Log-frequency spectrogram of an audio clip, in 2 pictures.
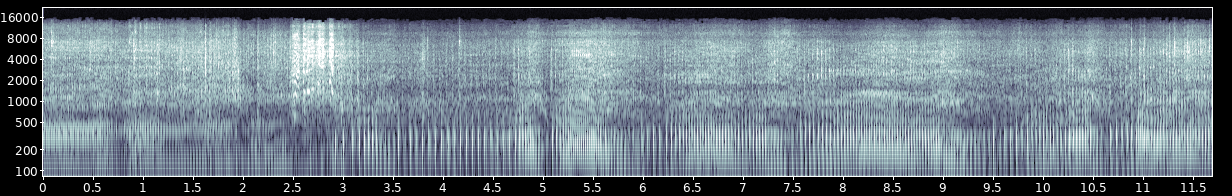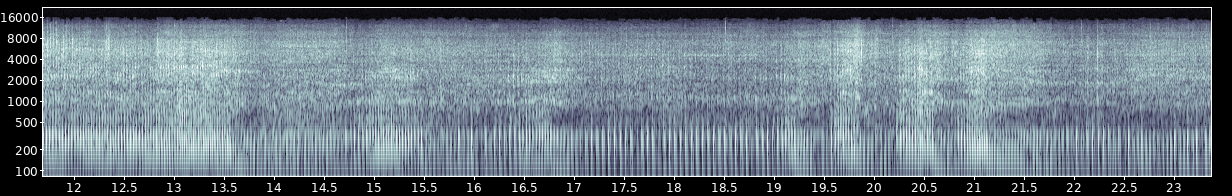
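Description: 2017 Yamaha YZ250FX's four-stroke single-cylinder dirt bike engine revving up and down over and over while being ridden, its pitch rising and falling with each opening and closing of the throttle.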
